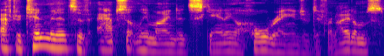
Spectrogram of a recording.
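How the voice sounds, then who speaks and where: A man talking at a very fast pace, lively in intonation and somewhat breathy. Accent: American. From Oklahoma, US. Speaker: author. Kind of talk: reading aloud.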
